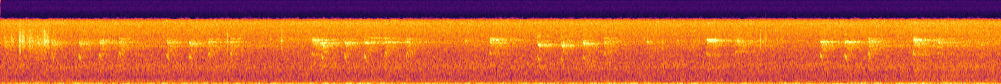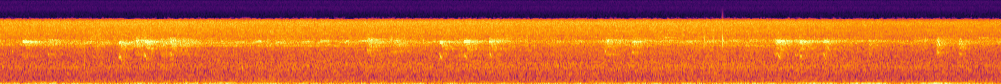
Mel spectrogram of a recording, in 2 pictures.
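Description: Wild birds chirping and calling in short, irregular bursts over a steady low rumble.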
